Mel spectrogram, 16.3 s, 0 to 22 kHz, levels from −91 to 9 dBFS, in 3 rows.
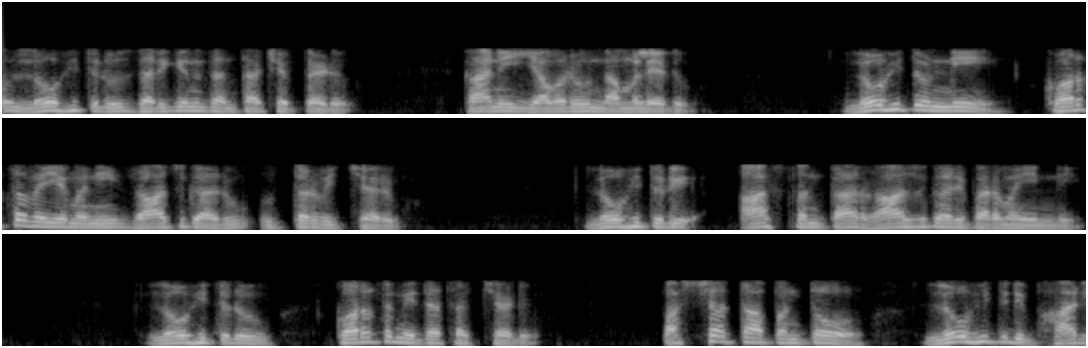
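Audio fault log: Throughout: G.729 codec. The speech is rebuilt from a vocal tract filter and a few pulses per frame, so it sounds rough and synthetic, with nothing above 4 kHz, which fits an 8 kbit/s stream.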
